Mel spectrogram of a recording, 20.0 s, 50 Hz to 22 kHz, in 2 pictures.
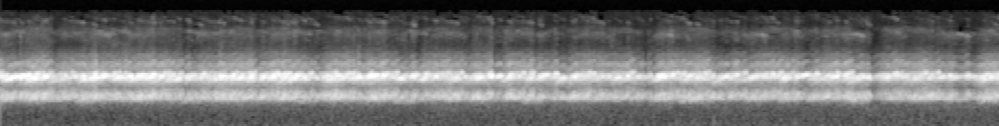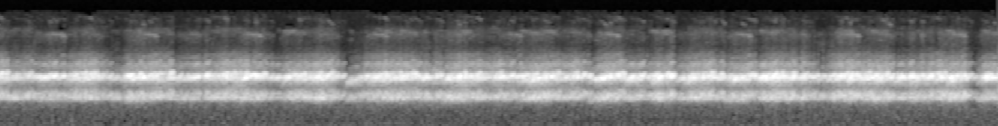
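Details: Singing frogs fill a pond in a horse pasture, recorded on a Zoom 6. A long, unbroken chorus of shrill overlapping trills over a lower buzzing band, with small rhythmic swells but no pauses.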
